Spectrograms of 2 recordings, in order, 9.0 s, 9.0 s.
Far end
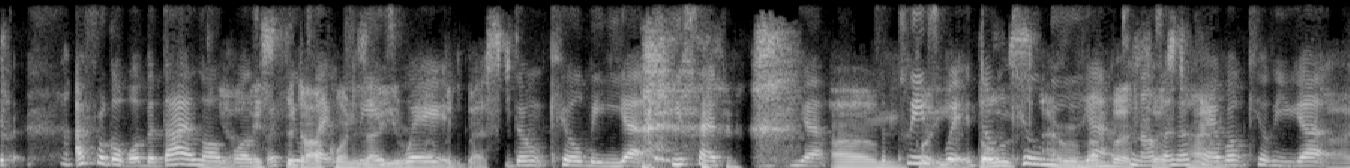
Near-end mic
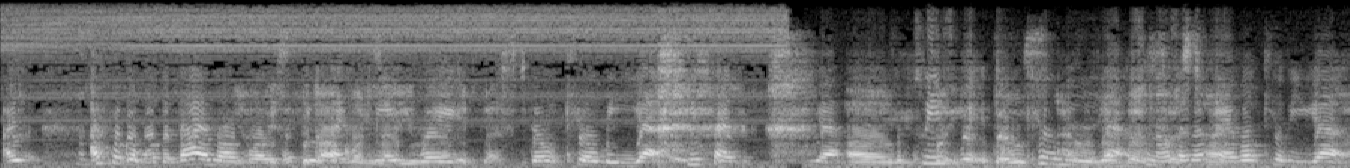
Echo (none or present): present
